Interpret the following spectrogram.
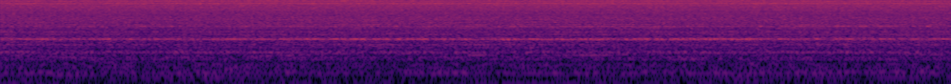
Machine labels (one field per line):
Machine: fan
